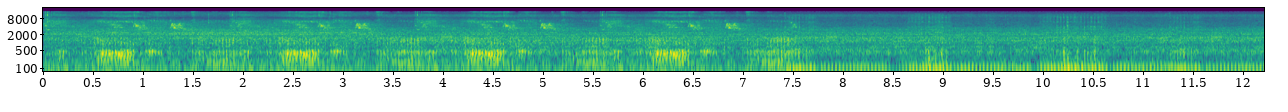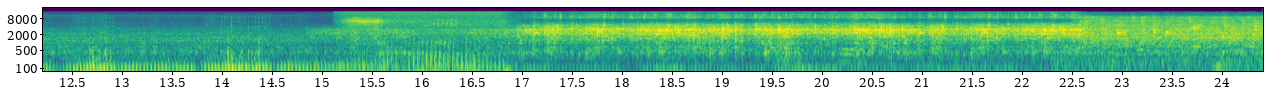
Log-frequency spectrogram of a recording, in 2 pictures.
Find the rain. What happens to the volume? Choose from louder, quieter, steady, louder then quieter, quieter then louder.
louder.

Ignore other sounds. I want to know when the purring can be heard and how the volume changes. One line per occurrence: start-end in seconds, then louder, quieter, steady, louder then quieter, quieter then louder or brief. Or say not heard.
0.0-24.2 quieter.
